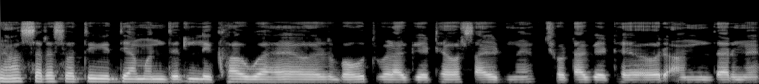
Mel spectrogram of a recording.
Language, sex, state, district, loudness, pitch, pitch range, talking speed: Hindi, male, Uttar Pradesh, Hamirpur, -17 LUFS, 115 Hz, 115-125 Hz, 175 wpm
